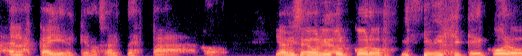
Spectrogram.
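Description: The recording is dry and close, with no echo. A man talks in a high voice with lively intonation. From Montreal, Quebec, Canada, to Chilean parents. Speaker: singer-songwriter. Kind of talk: radio interview. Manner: halting.

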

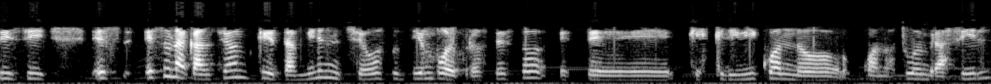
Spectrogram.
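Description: A woman in a normal speaking voice, medium pitch, ordinary pitch variation and a fairly slow pace. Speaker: singer-songwriter. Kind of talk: interview. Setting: phone call. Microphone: remote line with delay.

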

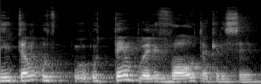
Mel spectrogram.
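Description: A man's voice with audible room echo. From Brazil, São Paulo state (Tatuí). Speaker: teacher and musician. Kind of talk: casual Bible study discussion.

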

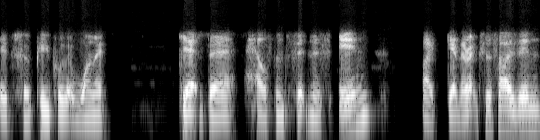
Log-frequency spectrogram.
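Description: Speaking at a moderate pace, a man with an unremarkable speaking voice keeps his pitch fairly low and varies it in an ordinary way. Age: 40s. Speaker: fitness instructor and business owner. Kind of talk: casual interview. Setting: video call. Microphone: occasional crackle from video call.

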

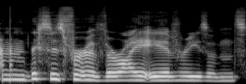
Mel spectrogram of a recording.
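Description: A woman at medium pitch speaks at a very slow pace with fairly even intonation. The sound is dry and close with no echo, on a very clean recording with a silent background. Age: young. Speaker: podcaster. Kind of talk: solo monologue.

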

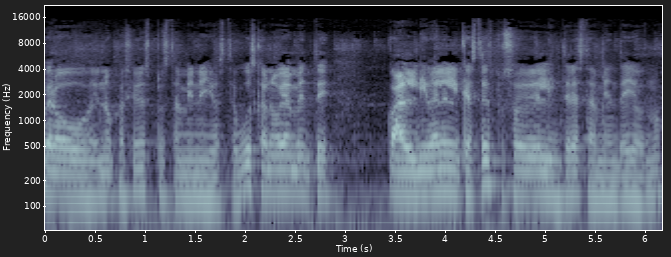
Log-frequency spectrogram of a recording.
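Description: With audible room echo around him, a man talks at a moderate pace and a medium pitch. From Mexico, Celaya. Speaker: professional boxer. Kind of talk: interview.

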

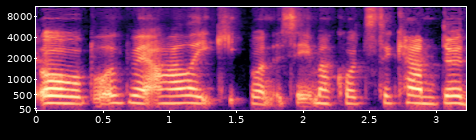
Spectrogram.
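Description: Very clean and set against a silent background, the recording carries a woman's fairly high voice with a Scottish accent. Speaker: podcast host.

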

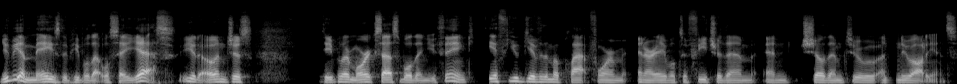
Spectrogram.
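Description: Over a quiet background, a man with a plain, everyday voice speaks at a fairly quick pace, fairly low in pitch, with ordinary pitch variation. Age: 30s. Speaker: podcast agency founder. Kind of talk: casual interview chat.

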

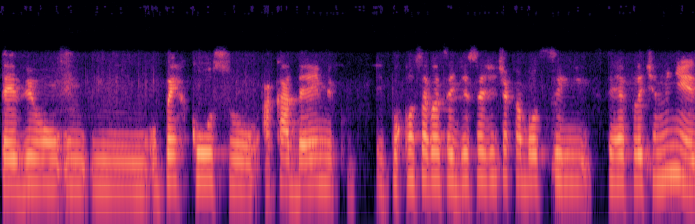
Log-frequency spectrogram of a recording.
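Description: A woman speaks at a fairly slow pace with a medium pitch and fairly even intonation. She hardly pauses at all. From Ceará, Brazil (Camocim). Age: 30s. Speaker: agronomy student and activist. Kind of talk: interview. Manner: halting.

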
